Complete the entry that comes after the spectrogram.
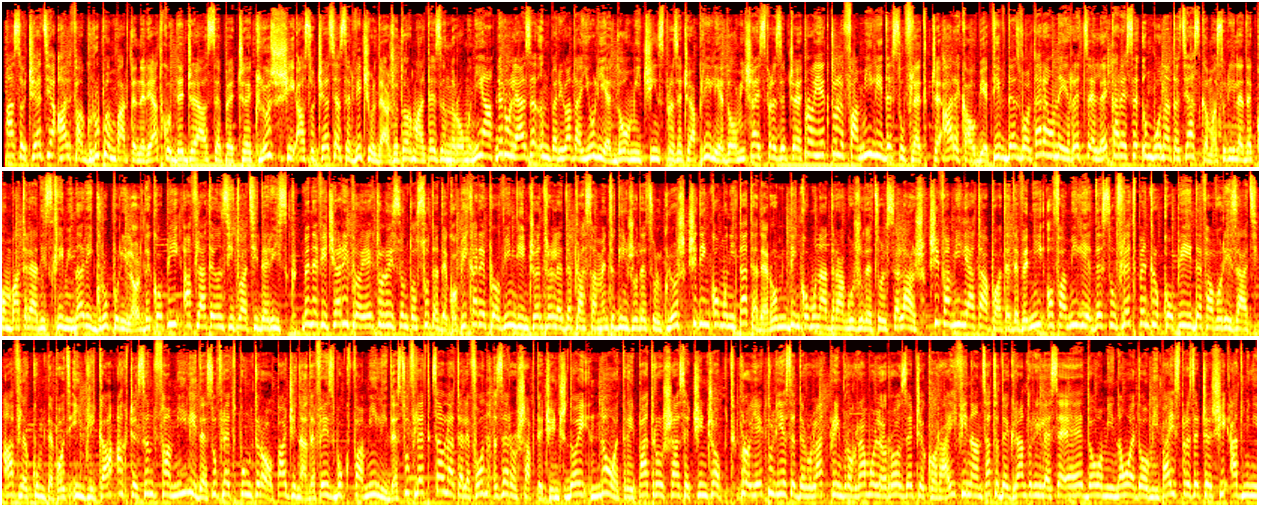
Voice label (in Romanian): spot radio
